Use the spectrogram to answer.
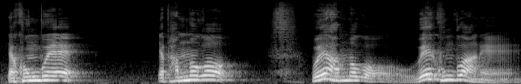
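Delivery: nagging mother. Retold or imitated. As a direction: nag the kid like an exasperated mother. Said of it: "우리 어머님께서 우리 자녀들에게 잔소리하죠".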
